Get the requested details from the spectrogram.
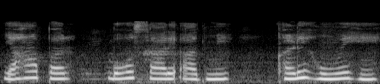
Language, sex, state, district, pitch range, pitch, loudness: Hindi, female, Madhya Pradesh, Bhopal, 245-270 Hz, 255 Hz, -13 LUFS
